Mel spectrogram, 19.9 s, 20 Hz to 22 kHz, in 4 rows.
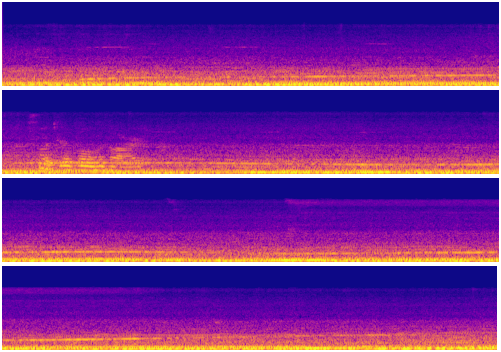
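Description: A bus rumbles through street traffic at Foothill and Euclid Avenue in Upland, California, at 8:51 a.m., its loud, steady engine drone carrying a whining tone that rises and falls as it moves, with constant road noise throughout.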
